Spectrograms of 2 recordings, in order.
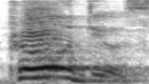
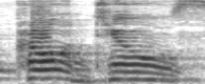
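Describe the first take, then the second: First: "produce" with a strong pro, falling after; stress on first syllable. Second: "produce" with the weight on ड्यूस; stress on second syllable. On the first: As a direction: hit pro at the start of "produce". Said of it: "अब ये क्या हो गया beginning में". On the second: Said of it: "second syllable पे stress होगी". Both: Shown as a demonstration.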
